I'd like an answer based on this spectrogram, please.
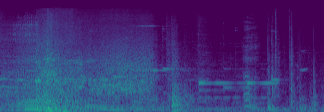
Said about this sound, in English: The truck hits a ramp and launches into the air. It lands beside the pod.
